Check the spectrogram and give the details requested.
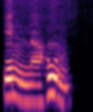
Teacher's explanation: Inna nun sabdu wajibul gunnah, dengungkan dua harakat. Hum sebut betul-betul hum, tak nak hom.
